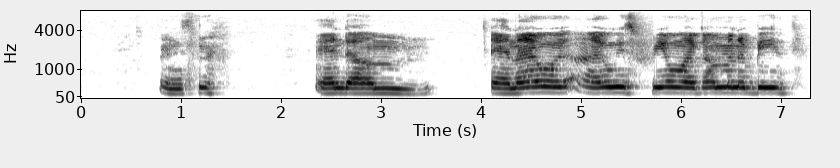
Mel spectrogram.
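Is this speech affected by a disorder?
Yes: cerebral palsy; from birth.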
